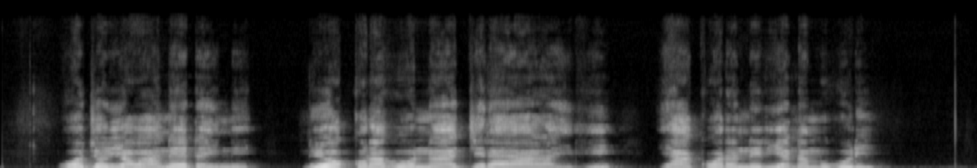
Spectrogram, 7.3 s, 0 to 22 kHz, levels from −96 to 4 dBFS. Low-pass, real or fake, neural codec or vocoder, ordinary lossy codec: 19.8 kHz; fake; vocoder, 44.1 kHz, 128 mel bands, Pupu-Vocoder; none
